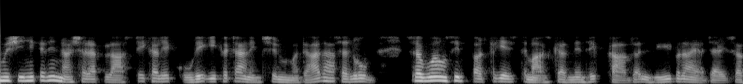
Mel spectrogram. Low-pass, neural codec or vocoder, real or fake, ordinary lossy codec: 3.6 kHz; codec, 16 kHz, 0.8 kbps, ZipCodec; fake; none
